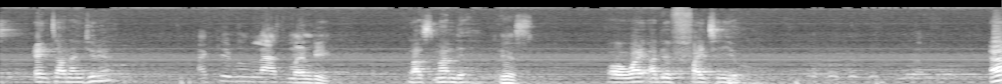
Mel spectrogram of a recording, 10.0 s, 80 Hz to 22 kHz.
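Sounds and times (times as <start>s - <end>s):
electrical buzz: 0.0s - 10.0s.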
